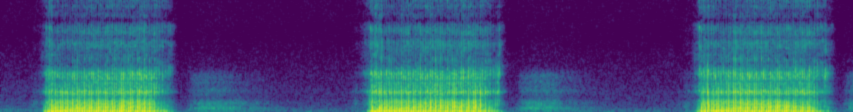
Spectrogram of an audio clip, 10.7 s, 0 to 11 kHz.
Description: 5 Minute Audio clip of Strong Snoring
